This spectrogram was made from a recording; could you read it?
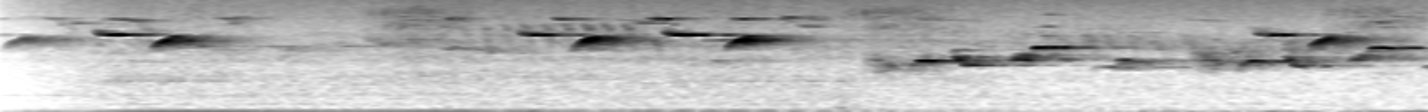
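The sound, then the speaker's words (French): Small birds in a countryside garden chirp and whistle in short repeated phrases over a steady low hum and soft outdoor ambience, several calls overlapping, no voices present. “La campagne, l'air de la campagne, le jardin, les petits oiseaux.”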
